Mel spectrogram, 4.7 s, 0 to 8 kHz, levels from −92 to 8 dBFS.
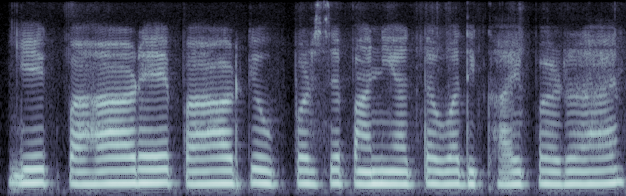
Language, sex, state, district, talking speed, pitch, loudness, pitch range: Hindi, female, Uttar Pradesh, Lalitpur, 190 wpm, 195 Hz, -12 LUFS, 190-200 Hz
